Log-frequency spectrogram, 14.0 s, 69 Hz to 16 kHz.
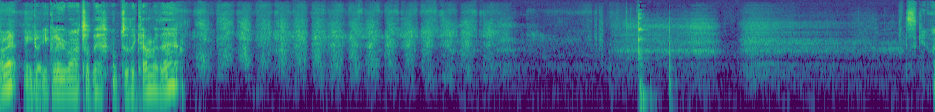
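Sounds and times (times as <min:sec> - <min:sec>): hands rubbing card: 0:02.8 - 0:08.1
glue nozzle scraping card: 0:02.9 - 0:07.5.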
